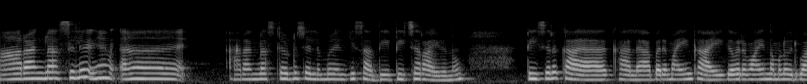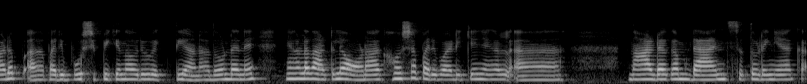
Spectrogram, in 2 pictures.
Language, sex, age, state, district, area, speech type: Malayalam, female, 30-45, Kerala, Palakkad, rural, spontaneous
